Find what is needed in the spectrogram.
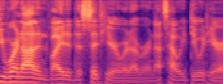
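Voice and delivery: rude, curt tone. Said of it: "rudely or whatever".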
